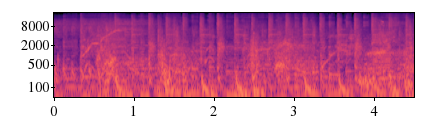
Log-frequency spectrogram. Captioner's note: fighting noises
